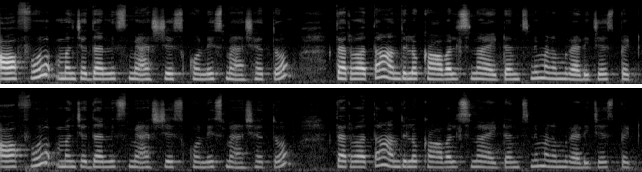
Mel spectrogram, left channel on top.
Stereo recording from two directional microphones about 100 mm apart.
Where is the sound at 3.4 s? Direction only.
35° left (ahead or behind).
